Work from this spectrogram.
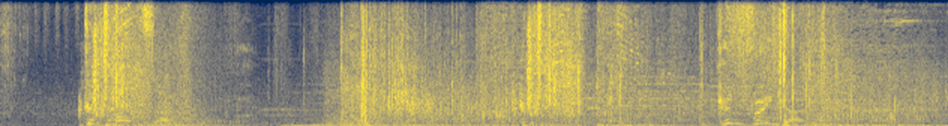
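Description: Hogwarts Legacy Depulso spell cast in the video game, a loud booming thud with dense game effects and a shouted in-game voice over continuous rumbling combat noise.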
